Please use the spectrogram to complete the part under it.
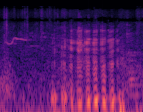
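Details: Zwartbles sheep on a regenerative farm in County Kilkenny, Ireland, bleating in a short, low, pulsed burst with a tremulous vibrato, as a person speaks quietly to the animal nearby.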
